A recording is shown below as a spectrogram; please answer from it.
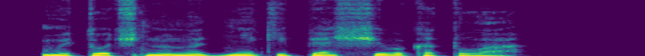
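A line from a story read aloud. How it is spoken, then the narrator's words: Woman, quiet. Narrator (Russian): тихо сказала женщина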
